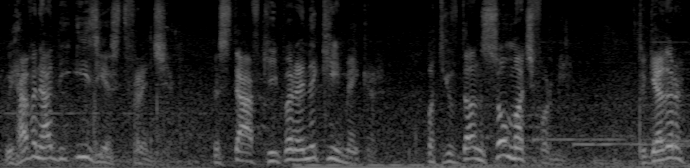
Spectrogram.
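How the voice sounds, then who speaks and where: Video game messenger god, high male voice, lively swooping intonation, earnest, emotive, music behind. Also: moderate pace. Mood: sincere. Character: earnest, anxious messenger god, loyal friend. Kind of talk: dramatic video game acting.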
